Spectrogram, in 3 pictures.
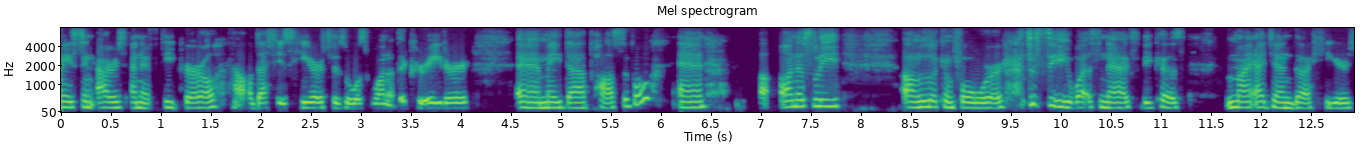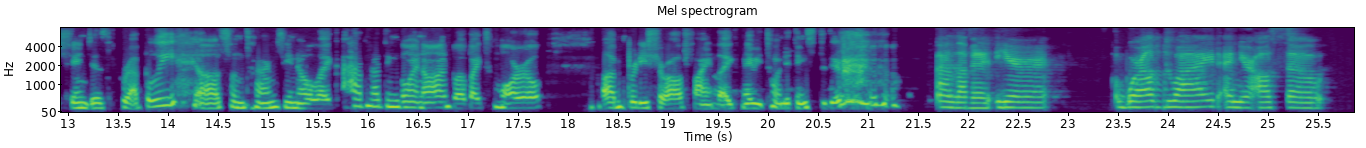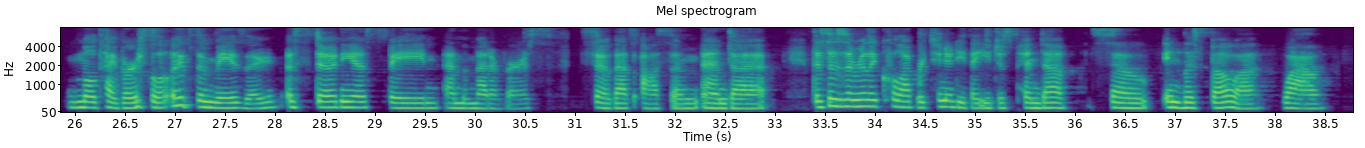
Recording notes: broadcast live via a Twitter space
